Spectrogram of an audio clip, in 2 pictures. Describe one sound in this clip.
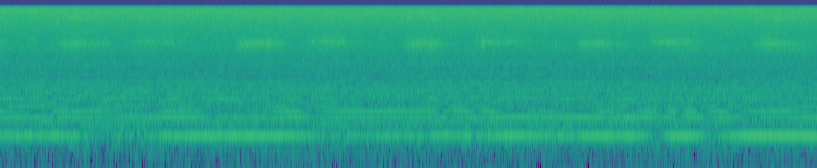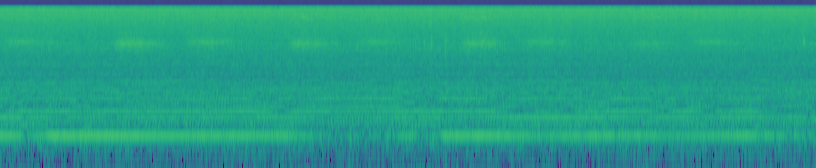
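A small propeller plane's engine drones steadily from inside the cockpit.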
